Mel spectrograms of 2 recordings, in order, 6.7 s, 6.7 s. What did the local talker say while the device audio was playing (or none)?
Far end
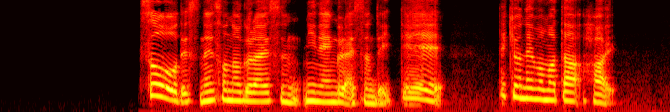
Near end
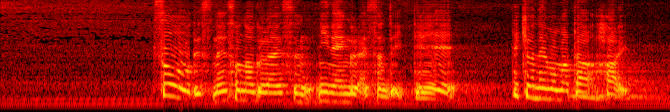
あ、うん。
